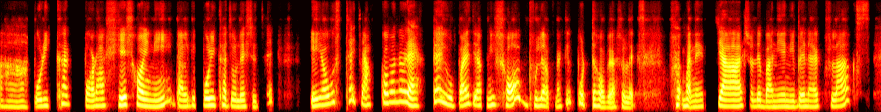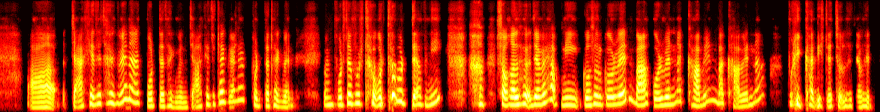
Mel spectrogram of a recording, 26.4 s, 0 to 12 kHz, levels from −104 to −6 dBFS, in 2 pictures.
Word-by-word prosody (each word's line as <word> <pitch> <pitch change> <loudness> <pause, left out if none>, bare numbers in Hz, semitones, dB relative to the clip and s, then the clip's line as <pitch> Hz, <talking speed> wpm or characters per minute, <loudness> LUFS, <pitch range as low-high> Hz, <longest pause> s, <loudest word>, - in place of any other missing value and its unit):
আ - - -8 0.5
পরীক্ষার 205 +7 -2 0.2
পড়া 190 +1 0 0.2
শেষ 230 +1 +8
হয়নি 190 -5 +4 0.3
কালকে 190 +2 -1 0.2
পরীক্ষা 215 +2 +4
চলে 180 -1 0
এসেছে। 170 +8 -12 0.7
এই 205 - +3
অবস্থায় 320 +6 -5
চাপ 240 - -1 0.2
কমানোর 310 +2 +2
একটাই 330 - -2
উপায় 205 +3 +1
যে - - +1
আপনি 210 0 -4 0.2
সব 315 - +5 0.2
ভুলে 210 -1 0
আপনাকে 185 - -10
পড়তে 260 -6 -2
হবে 155 0 0
আসলে। 160 -2 -3 0.6
মা 235 - +1
মানে 175 -3 0 0.3
চা 195 -3 +7 0.2
আসলে 190 -2 -5
বানিয়ে 175 +1 -1
নিবেন 180 +1 -2
১ 180 - -6
ফ্লাক্স, 195 - -3 0.8
আ - - -2 0.6
চা - - -1
খেতে 260 0 +2
থাকবেন 290 +6 0
আর 295 - -1
পড়তে 195 -1 0
থাকবেন, 155 -6 -6
চা - - -5
খেতে 250 +2 -5
থাকবেন 315 +2 +1
আর 380 - -10
পড়তে 200 -3 -2
থাকবেন 165 -3 -4 0.4
এবং 225 0 -3
পড়তে, 230 +4 +4
পড়তে, 275 -2 0
পড়তে, 230 - +1
পড়তে 330 -6 +2
আপনি 235 +2 -4 0.6
আ - - -3 0.4
সকাল 230 +2 +8
হয়ে 260 - +5
যাবে। 235 +3 +6 0.2
আপনি 220 -3 -3 0.3
গোসল 240 +4 +4
করবেন 255 - +5
বা 220 - +6 0.2
করবেন 220 +4 +3
না, 335 - -6
খাবেন 220 - -1
বা - - -1
খাবেন 190 +4 -4
না, 340 - -7 0.4
পরীক্ষা 220 - 0
দিতে 185 -3 -3
চলে 190 +4 -4
যাবেন। 160 0 -5
215 Hz, 155 wpm, -20 LUFS, 190-255 Hz, 0.8 s, শেষ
